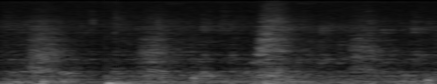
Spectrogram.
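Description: A dog panting close to the microphone: a few soft, breathy pants about half a second apart, heard from a camera strapped to its back.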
